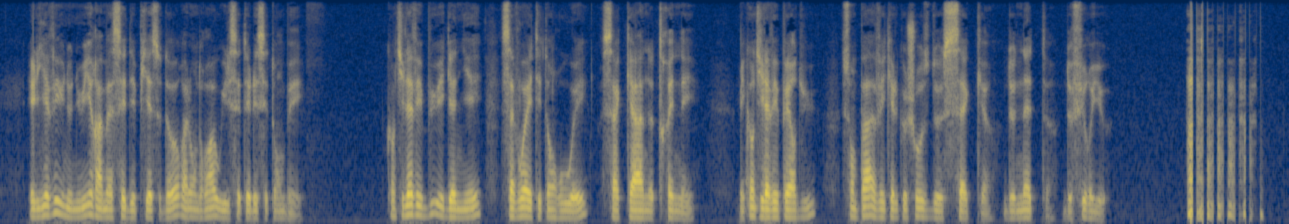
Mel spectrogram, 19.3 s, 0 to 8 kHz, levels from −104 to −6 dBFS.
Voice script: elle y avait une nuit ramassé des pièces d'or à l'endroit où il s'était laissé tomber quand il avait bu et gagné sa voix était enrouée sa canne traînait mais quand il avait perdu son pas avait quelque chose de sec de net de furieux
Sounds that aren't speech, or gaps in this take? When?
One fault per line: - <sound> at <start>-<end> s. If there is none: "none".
- laugh at 17.8-19.0 s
